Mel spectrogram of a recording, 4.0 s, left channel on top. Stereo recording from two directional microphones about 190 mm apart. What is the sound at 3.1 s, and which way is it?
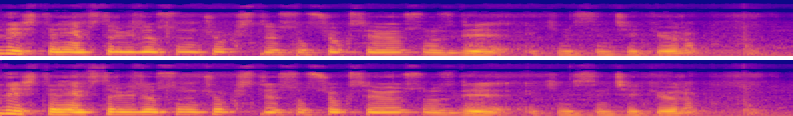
Speech, 15° right (ahead or behind).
